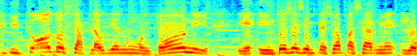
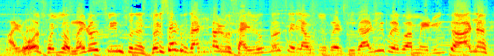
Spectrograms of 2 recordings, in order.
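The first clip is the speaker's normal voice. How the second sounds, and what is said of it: Homer Simpson cartoon character voice. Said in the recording (Spanish): “querían saludos de Homero Simpson ... tenía que hacer la voz.”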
